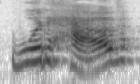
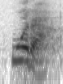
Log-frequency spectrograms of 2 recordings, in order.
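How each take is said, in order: First: The V sound of have is heard. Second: The V sound is dropped, ending in a.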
